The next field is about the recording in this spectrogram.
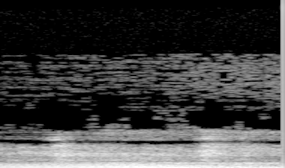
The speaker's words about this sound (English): I believe that's Mrs. Herger's car now, coming around the corner.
